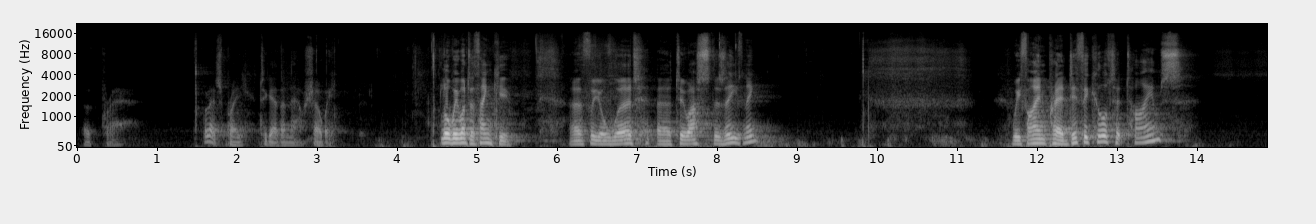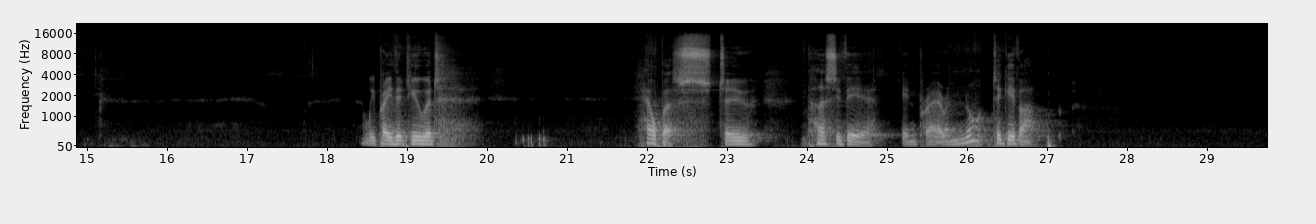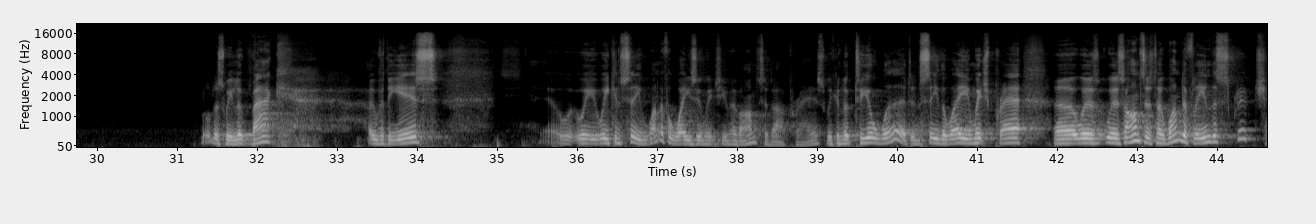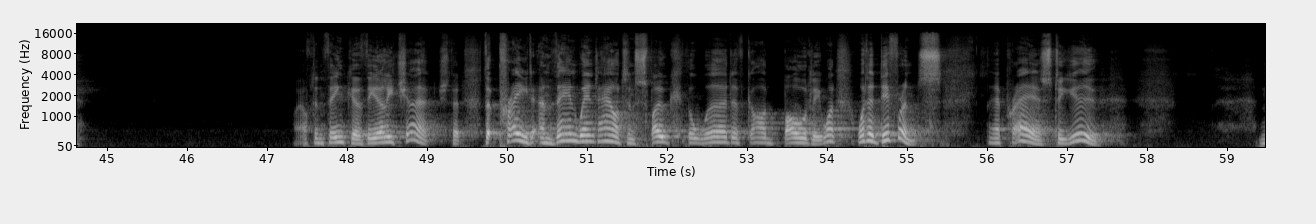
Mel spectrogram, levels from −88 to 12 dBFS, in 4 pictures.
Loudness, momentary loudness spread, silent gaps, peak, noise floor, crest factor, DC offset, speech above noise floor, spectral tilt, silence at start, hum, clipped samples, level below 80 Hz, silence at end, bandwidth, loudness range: -26 LUFS; 18 LU; none; -6 dBFS; -76 dBFS; 22 dB; under 0.1%; 50 dB; -5.5 dB/octave; 0.1 s; none; under 0.1%; -56 dBFS; 0 s; 16.5 kHz; 11 LU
